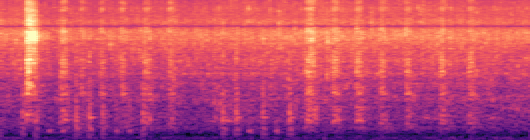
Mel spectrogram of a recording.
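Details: An angry squirrel lets out one loud squeaky burst, then keeps up a steady, fast stream of soft raspy chuck-like clicks against a hissing background.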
